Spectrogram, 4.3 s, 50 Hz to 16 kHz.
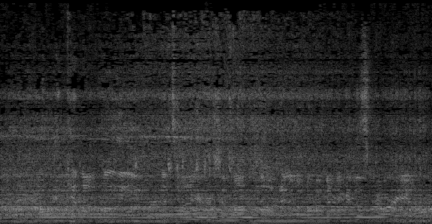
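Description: NASCAR Xfinity Ford Mustang's V8 engine held at high revs in a victory burnout, rear tyres spinning in thick smoke. The engine note stays mostly steady with small rises and falls in pitch, and it is heard through a TV speaker.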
